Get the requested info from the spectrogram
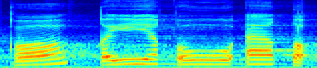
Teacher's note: di pangkal lidah dekat dengan anak teka. Jadi cara bacanya itu ditebalkan.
